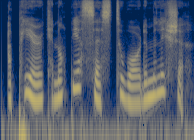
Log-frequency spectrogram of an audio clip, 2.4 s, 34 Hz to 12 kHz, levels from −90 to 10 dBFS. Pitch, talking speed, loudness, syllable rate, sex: 210 Hz, 195 wpm, -21 LUFS, 6.5 syllables/s, female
